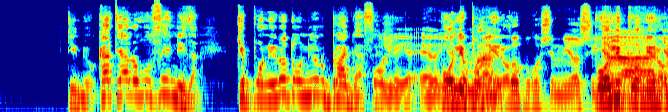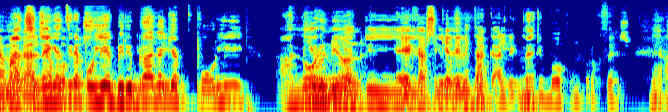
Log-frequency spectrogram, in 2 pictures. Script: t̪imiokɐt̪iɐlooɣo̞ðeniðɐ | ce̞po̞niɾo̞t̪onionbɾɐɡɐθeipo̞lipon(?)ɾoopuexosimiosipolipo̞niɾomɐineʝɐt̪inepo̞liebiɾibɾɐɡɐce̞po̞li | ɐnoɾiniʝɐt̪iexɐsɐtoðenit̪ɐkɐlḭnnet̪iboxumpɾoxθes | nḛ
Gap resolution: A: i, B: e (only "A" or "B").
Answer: A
